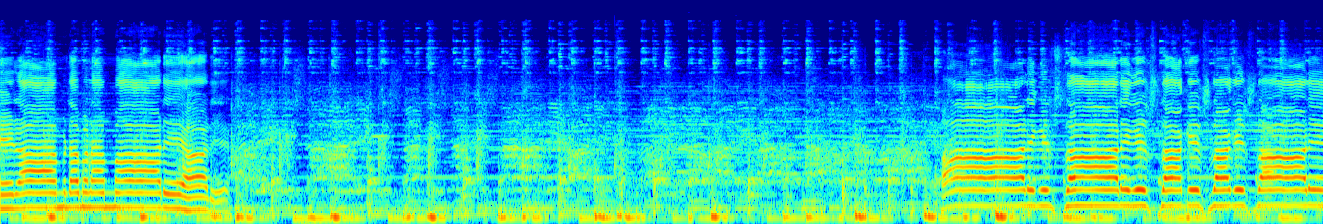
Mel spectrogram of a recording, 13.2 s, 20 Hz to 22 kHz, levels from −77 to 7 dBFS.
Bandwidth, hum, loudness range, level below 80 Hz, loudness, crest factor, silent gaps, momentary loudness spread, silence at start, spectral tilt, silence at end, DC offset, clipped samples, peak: 16.5 kHz; none; 12 LU; -48 dBFS; -14 LUFS; 14 dB; none; 15 LU; 0 s; -5 dB/octave; 0 s; under 0.1%; under 0.1%; 0 dBFS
